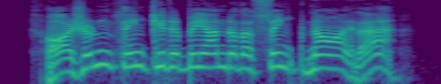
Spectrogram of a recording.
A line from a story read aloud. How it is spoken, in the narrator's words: she shouted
